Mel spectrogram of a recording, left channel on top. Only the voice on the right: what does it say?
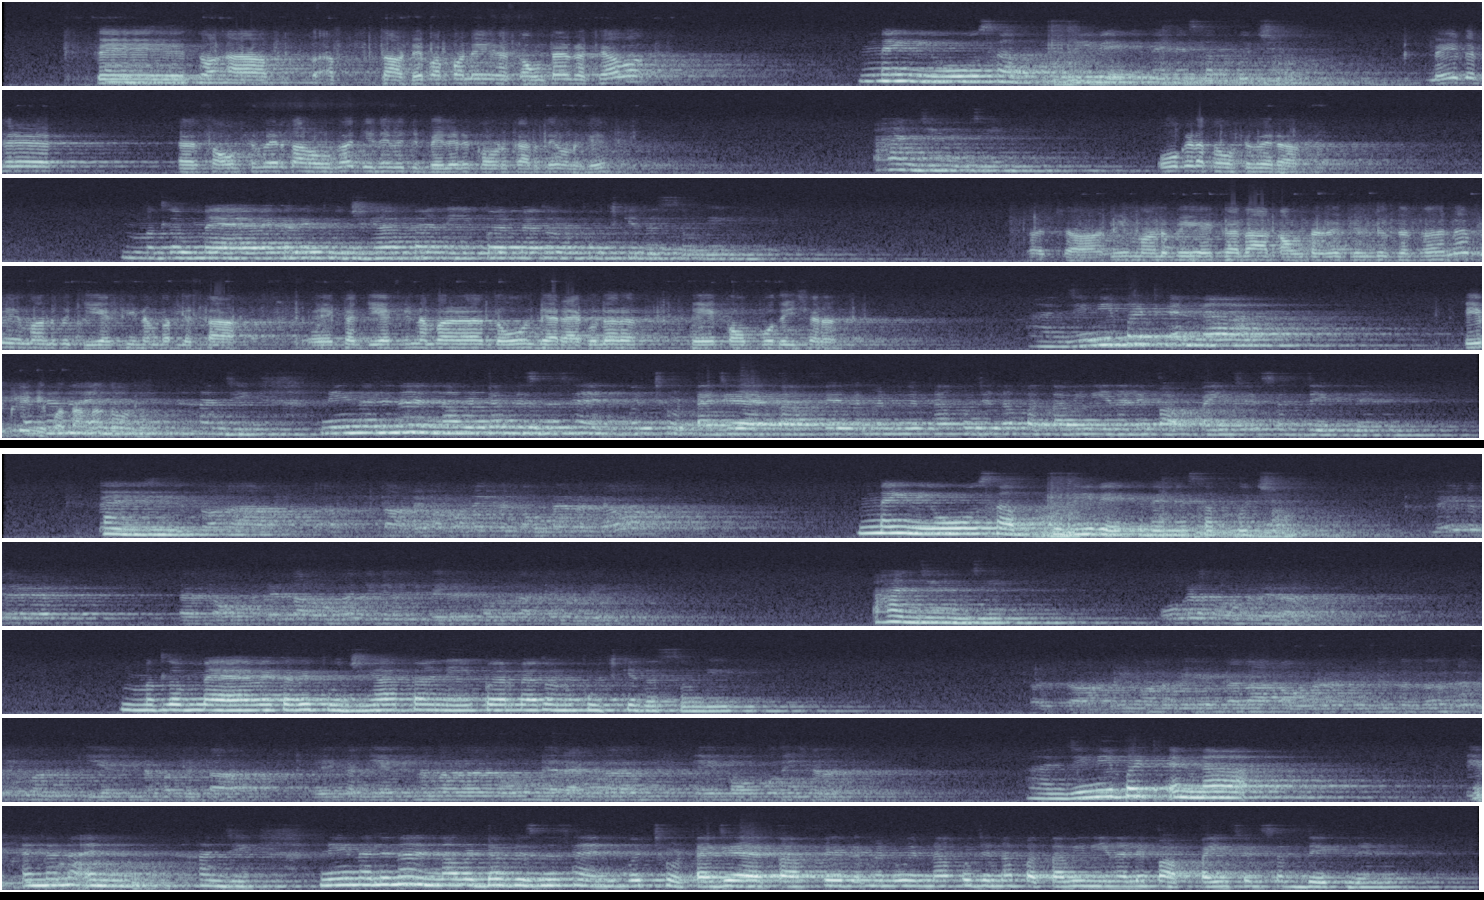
ਹਾਂਜੀ
ਨਈ-ਨਈ ਓ ਸਭ ਖੁਦ ਹੀ ਵੇਖਦੇ ਨੇ ਸਭ ਕੁਛ
ਹਾਂਜੀ-ਹਾਂਜੀ
ਮਤਲਬ ਮੈਂ ਐਵੇਂ ਕਦੇ ਪੁੱਜਿਆ ਤਾਂ ਨਈ ਪਰ ਮੈਂ ਤੁਹਾਨੂੰ ਪੁੱਛ ਕੇ ਦੱਸੂੰਗੀ।
ਹਾਂਜੀ ਨਈ ਬਟ ਇਨਾ
ਇਹਨਾਂ
ਨਾ ਇ
ਹਾਂਜੀ ਨਈ ਨਾਲੇ ਨਾ ਇੰਨਾ ਵੱਡਾ ਬਿਜਨਸ ਹੈ ਨੀ ਬੋਤ ਛੋਟਾ ਜਿਹਾ ਹੈ ਤਾਂ ਫੇਰ ਮੈਨੂੰ ਇੰਨਾ ਕੁੱਝ ਇਨਾ ਪਤਾ ਵੀ ਨੀ ਇਹਨਾਂ ਪਾਪਾ ਈ ਫੇਰ ਸਭ ਦੇਖਦੇ ਨੇ।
